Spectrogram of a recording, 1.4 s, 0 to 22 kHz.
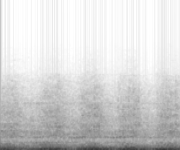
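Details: A&A supercharged C6 Corvette with unknown cam specs, arriving with a bad tune (rich, very low timing) that ran rough even after basic maintenance. A deep, uneven idle with a wavering drone swells and sags within a second or two: rough idle from poor engine tune.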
